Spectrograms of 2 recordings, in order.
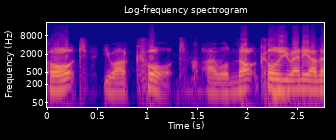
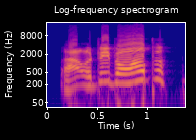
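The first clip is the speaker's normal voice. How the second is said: strangely loud, unusually high call; 9 semitones higher, 6 dB louder than usual. Narrating a scene, a character turns toward the doorway: unusually loud voice. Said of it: "says in a rather unusually loud voice".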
